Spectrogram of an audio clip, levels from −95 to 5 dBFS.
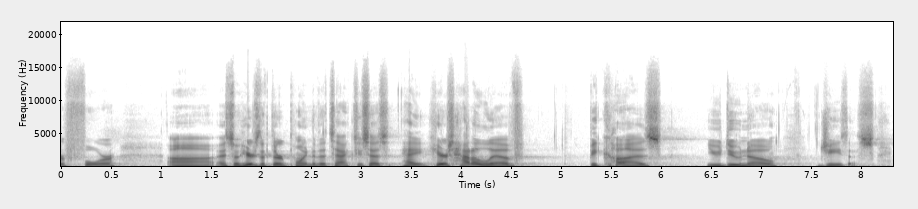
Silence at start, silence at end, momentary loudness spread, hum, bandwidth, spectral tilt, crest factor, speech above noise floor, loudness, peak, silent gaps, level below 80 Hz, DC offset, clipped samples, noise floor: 0 s; 0.1 s; 10 LU; none; 15.5 kHz; -5 dB/octave; 20 dB; 34 dB; -35 LUFS; -16 dBFS; none; -78 dBFS; under 0.1%; under 0.1%; -69 dBFS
